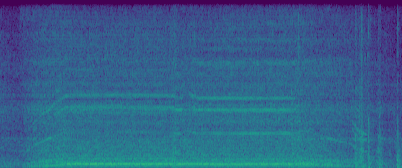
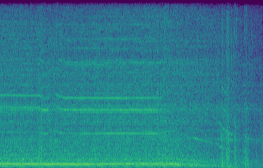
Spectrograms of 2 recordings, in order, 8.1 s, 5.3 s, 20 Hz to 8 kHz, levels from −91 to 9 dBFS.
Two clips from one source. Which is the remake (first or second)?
first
